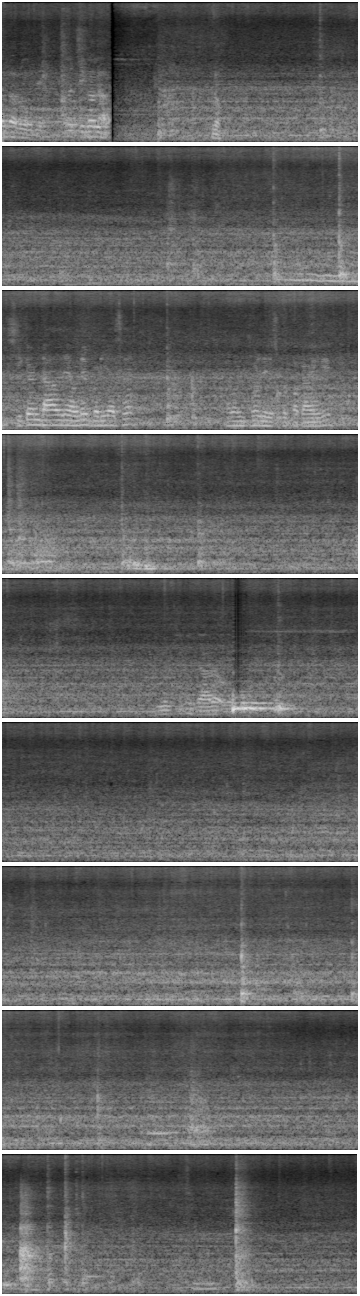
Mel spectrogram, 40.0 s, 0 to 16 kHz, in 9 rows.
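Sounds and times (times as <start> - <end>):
gravy bubbling and sizzling: 0.0 - 40.0
knocks against pan: 38.5 - 38.8.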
